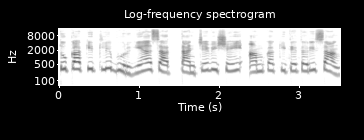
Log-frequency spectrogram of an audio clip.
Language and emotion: Goan Konkani, neutral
